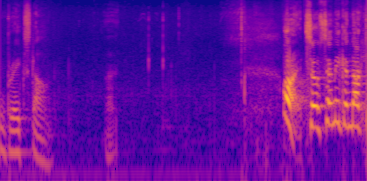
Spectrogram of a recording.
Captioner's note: remote clicks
